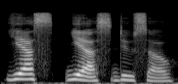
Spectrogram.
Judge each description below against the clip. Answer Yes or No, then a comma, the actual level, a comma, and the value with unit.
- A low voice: No, high, 195 Hz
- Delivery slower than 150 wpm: Yes, slow, 135 wpm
